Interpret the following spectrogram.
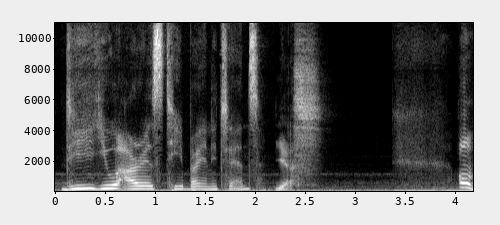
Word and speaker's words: Durst: is gustav thirst the word is pronounced durst and is the word for thirst well that's interesting oh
